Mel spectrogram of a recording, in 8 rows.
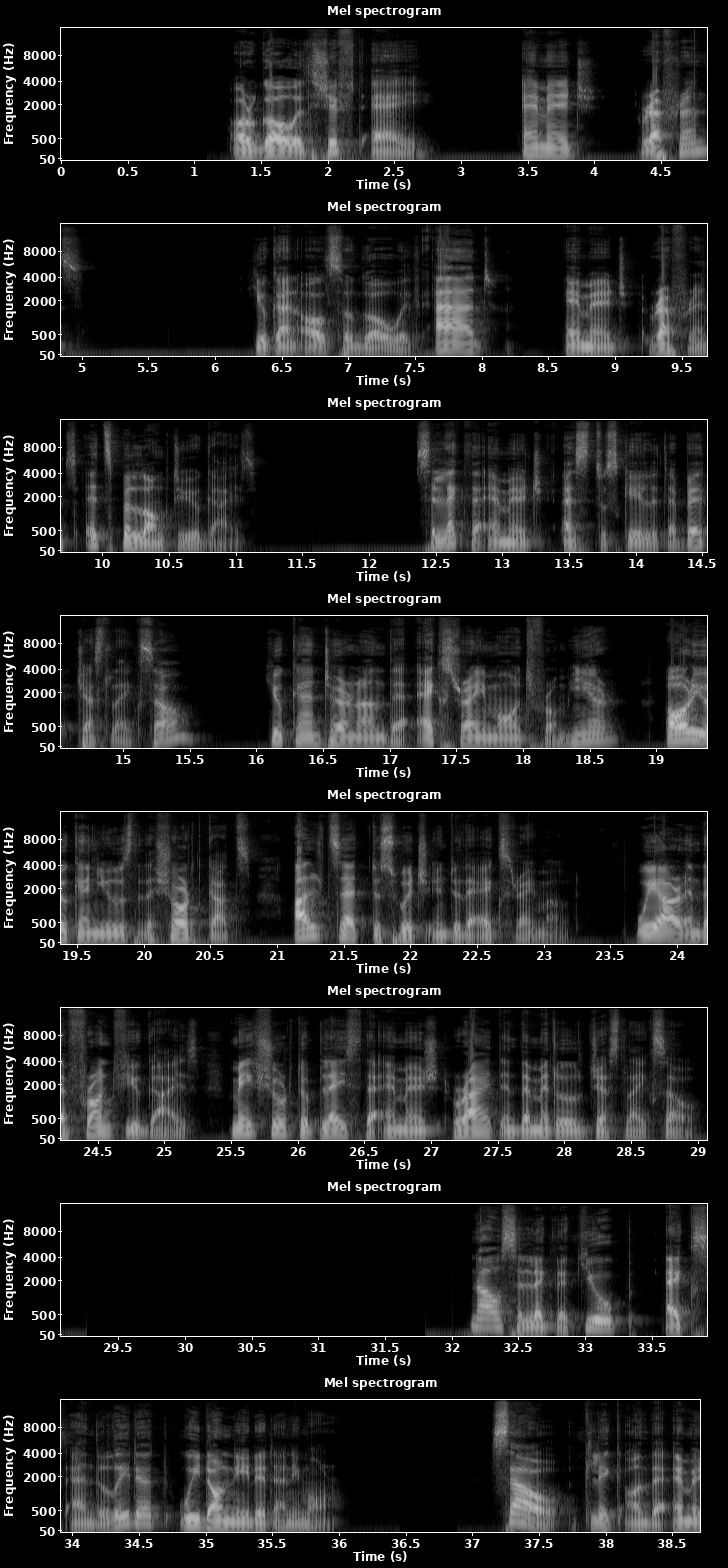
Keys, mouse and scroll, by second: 1.1 shift+a, 6.1-9.1 drag, 9.4-10.8 drag, 10.8 s, 12.9 g, 14.0 scroll up 4, 14.7 s, 16.3 g, 19.4 click, 21.8 alt+z, 22.5 alt+z, 23.0-23.6 scroll up 3, 23.9 alt+z, 24.2 alt+z, 25.9 s, 29.2 g, 30.1 s, 30.5 s, 31.5 g, 31.9 scroll down 5, 32.2-33.1 middle drag, 33.1 click, 34.1 z, 35.0 x, 36.5 click, 36.8-38.2 ctrl+drag, 38.2-38.6 scroll up 3, 38.6 click.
